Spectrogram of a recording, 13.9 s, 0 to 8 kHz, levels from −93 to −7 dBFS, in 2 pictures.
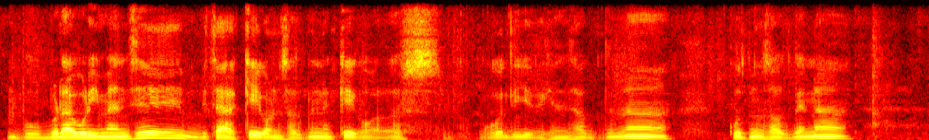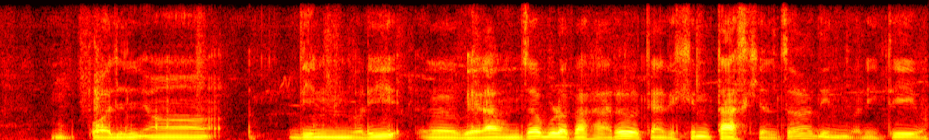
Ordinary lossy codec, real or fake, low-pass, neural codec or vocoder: none; real; none; none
